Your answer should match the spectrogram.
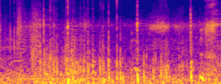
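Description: Pickup basketball on a hard outdoor court: irregular sharp knocks of the ball and feet striking the court, about five in two seconds, over a rushing noise.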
